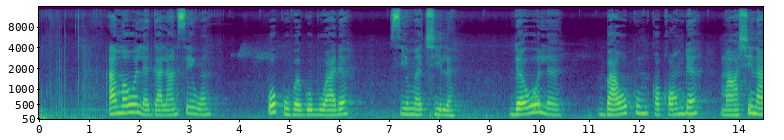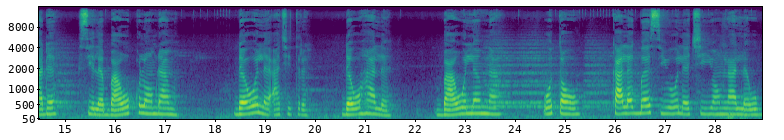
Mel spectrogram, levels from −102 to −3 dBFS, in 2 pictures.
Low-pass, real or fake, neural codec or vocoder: 14.4 kHz; real; none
